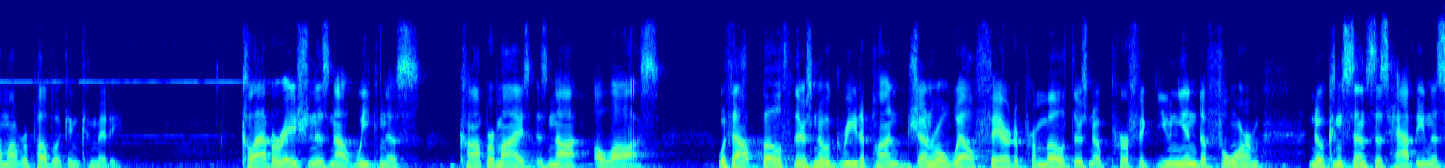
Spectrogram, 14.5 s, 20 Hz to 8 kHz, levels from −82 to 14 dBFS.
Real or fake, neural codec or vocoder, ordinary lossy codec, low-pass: real; none; Opus, 24 kbps; 7.2 kHz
